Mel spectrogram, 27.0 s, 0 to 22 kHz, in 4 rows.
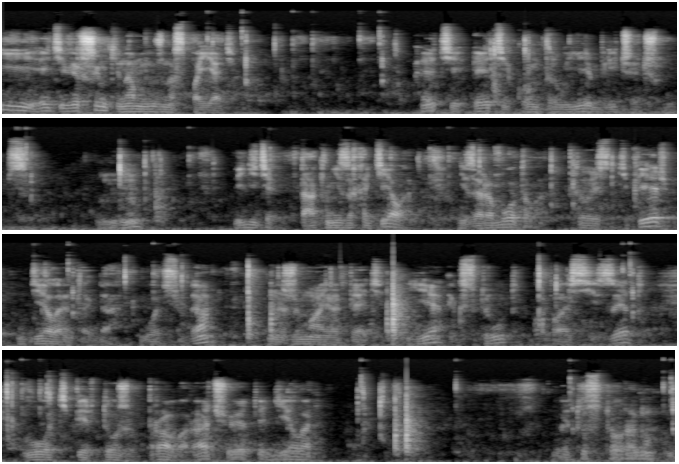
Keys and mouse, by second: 2.0 click, 2.9 shift+middle click, 3.5 shift+click, 5.2 ctrl+e, 8.2 ctrl+z, 8.6 middle click, 10.1 middle click, 11.2 shift+middle click, 12.2 KP_1, 12.8 KP_3, 13.9 click, 15.0 shift+middle click, 16.8 e, 20.5 shift+middle click, 22.4-24.0 drag, 24.0 ctrl+z, 24.7-25.9 drag, 26.8-26.9 drag.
